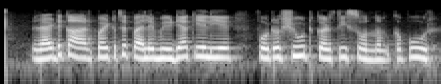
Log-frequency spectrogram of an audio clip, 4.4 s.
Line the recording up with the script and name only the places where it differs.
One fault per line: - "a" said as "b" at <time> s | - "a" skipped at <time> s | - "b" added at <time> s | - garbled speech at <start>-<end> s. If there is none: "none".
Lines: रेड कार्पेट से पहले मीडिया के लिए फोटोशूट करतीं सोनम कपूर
none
